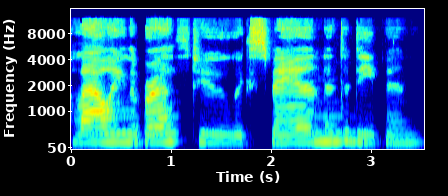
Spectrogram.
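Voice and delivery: hushed guiding voice for a body-awareness meditation; guided meditation. Acted. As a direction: ease them down into calm, slowly.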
